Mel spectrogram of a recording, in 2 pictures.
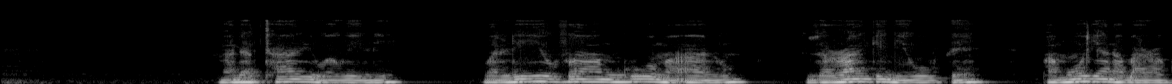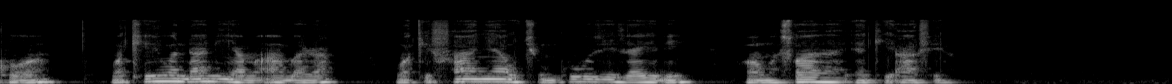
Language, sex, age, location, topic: Swahili, male, 18-24, Dar es Salaam, health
